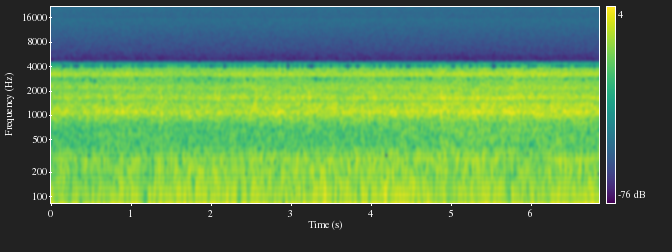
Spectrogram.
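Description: Motorcycle cruising at steady speed: the engine running evenly under a rough rush of wind on the microphone.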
